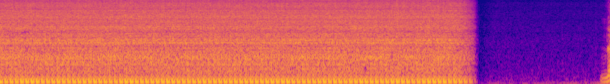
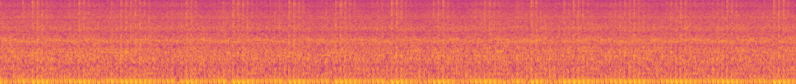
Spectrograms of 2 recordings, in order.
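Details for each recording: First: Small-engine pressure washer after cleaning the carburetor's internal pilot jet to cure surging: even, rapid single-cylinder beat with no rise and fall in rpm; runs absolutely smooth, no surging or hunting. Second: Small-engine pressure washer at idle: the rpm keeps rising and falling in a steady pulsing surge instead of holding even, caused by a clogged carburetor pilot jet starving the engine.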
